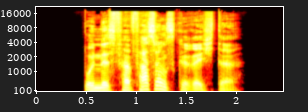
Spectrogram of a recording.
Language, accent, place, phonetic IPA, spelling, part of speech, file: German, Germany, Berlin, [ˈbʊndəsfɛɐ̯ˈfasʊŋsɡəˌʁɪçtə], Bundesverfassungsgerichte, noun, De-Bundesverfassungsgerichte.ogg
- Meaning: nominative/accusative/genitive plural of Bundesverfassungsgericht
